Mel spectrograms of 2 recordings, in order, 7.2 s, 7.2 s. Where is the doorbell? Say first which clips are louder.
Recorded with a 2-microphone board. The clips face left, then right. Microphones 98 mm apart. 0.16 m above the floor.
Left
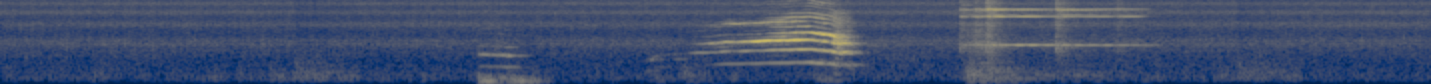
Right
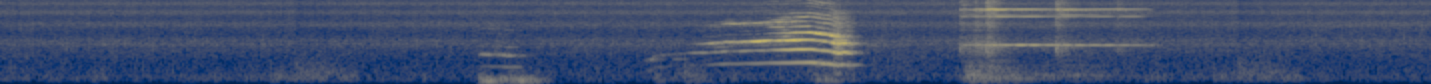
Right 2 dB; 20° right (ahead or behind), 1.6 m.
